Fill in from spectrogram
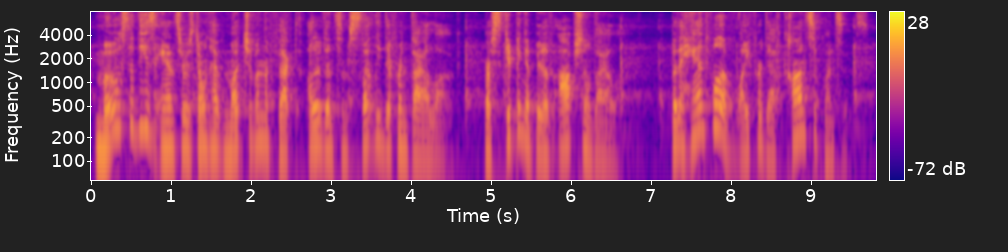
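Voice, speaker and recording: Male narrator for scripted game retrospective: blunt critic, slightly high pitch, varied inflection. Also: very animated, brisk, a little mellow. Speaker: video game reviewer.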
